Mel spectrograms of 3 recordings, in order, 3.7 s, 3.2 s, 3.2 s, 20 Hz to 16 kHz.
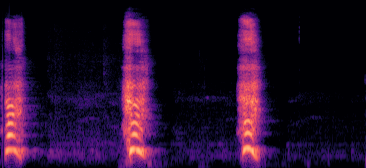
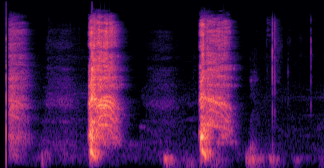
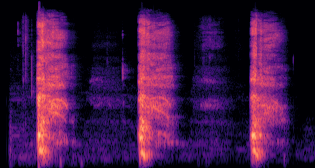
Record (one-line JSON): {"exhalation_length": "3.7 s", "exhalation_amplitude": 27325, "exhalation_signal_mean_std_ratio": 0.31, "cough_length": "3.2 s", "cough_amplitude": 30796, "cough_signal_mean_std_ratio": 0.33, "three_cough_length": "3.2 s", "three_cough_amplitude": 32768, "three_cough_signal_mean_std_ratio": 0.34, "survey_phase": "beta (2021-08-13 to 2022-03-07)", "age": "45-64", "gender": "Female", "wearing_mask": "No", "symptom_fatigue": true, "symptom_headache": true, "smoker_status": "Ex-smoker", "respiratory_condition_asthma": false, "respiratory_condition_other": false, "recruitment_source": "REACT", "submission_delay": "1 day", "covid_test_result": "Negative", "covid_test_method": "RT-qPCR", "influenza_a_test_result": "Unknown/Void", "influenza_b_test_result": "Unknown/Void"}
